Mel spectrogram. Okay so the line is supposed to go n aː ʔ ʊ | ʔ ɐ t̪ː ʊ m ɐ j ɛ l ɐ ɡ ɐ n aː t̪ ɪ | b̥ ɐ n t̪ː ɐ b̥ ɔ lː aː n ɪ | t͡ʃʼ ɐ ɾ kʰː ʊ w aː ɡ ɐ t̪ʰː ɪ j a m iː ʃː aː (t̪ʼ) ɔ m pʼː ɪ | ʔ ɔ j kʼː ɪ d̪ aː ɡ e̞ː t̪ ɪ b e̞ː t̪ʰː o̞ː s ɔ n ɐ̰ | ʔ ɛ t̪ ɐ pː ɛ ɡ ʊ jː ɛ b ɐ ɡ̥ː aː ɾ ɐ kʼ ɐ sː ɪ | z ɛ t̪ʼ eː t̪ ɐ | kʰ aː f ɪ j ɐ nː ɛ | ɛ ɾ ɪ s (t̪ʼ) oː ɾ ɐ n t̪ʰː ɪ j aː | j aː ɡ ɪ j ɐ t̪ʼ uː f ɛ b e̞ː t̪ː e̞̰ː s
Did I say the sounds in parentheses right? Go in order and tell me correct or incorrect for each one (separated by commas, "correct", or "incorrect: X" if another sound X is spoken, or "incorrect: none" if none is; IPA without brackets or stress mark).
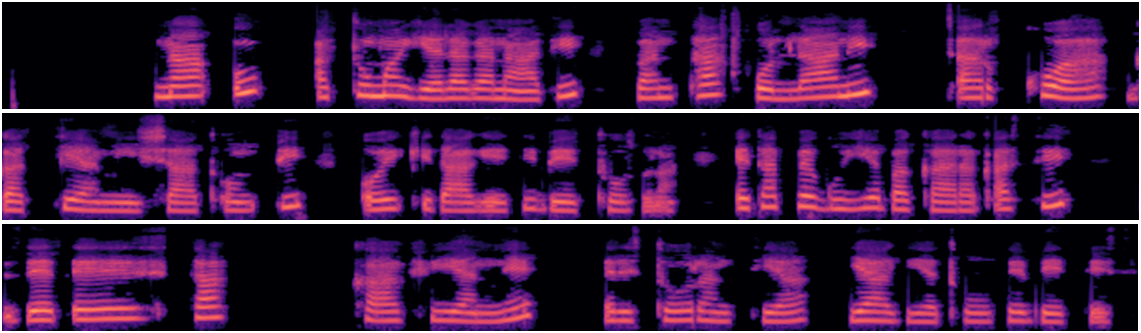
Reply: correct, incorrect: t̪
